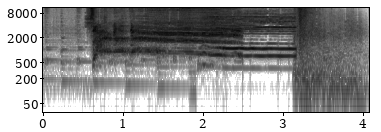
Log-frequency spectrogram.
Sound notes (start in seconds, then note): 2.2 Asgore dying noises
